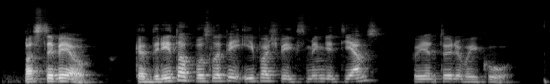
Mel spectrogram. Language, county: Lithuanian, Vilnius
